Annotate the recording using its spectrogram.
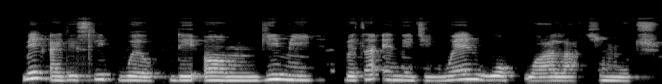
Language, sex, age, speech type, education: Nigerian Pidgin, female, 15-29, spontaneous, tertiary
